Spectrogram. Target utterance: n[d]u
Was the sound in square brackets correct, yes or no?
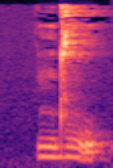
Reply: yes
